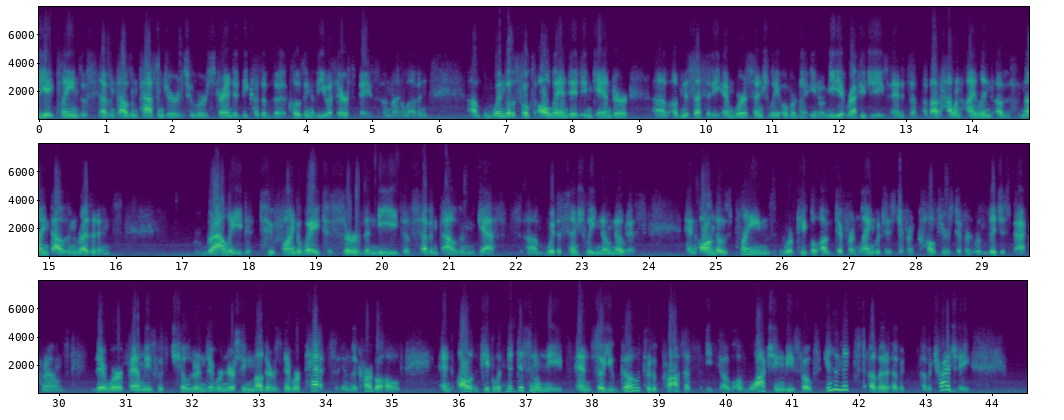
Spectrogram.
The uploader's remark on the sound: By phone to discuss the new season.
